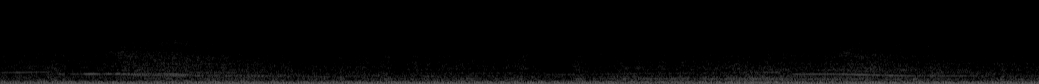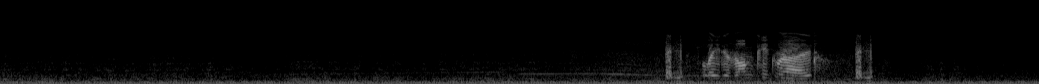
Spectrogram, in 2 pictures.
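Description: A racing car engine idles with a low, steady rumble.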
